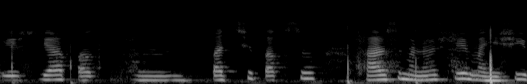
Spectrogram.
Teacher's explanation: जीभ के अग्र मध्य भाग द्वारा मूर्धा तालु से ऊपर के स्पर्श करने से होता है। सा ध्वनि केवल संस्कृत के तत्सम शब्दों में है, ठीक है। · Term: मूर्धन्य व्यंजन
